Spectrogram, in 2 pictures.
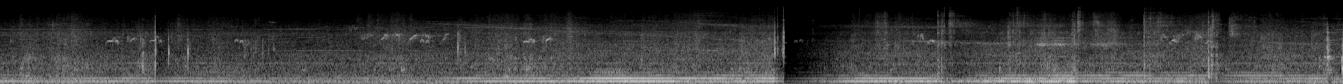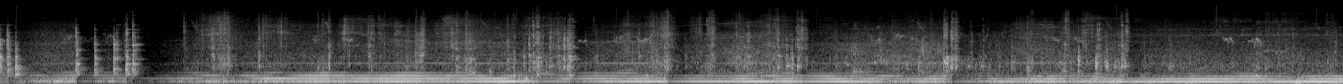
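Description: Single-cylinder diesel engine of a walking tractor (Kubota RD85DI-1S type) running at a steady speed. The sound briefly drops out twice, about eight and fifteen seconds in.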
